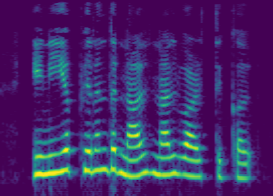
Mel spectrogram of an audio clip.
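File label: birthday, tamil, female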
